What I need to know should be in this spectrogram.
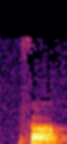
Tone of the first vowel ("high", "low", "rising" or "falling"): low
